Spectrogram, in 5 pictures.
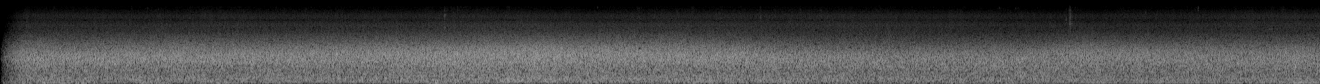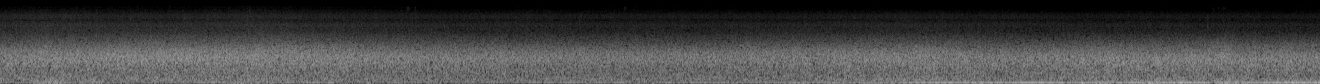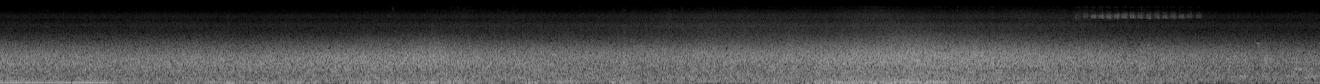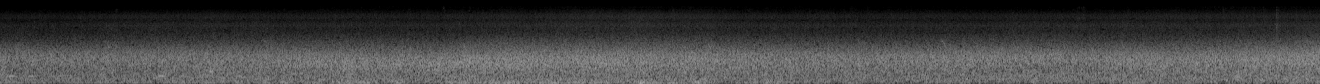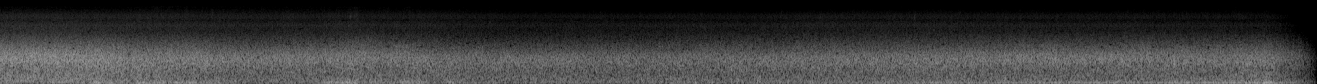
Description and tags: Large ambiance of "mistral wind" blowing in pine trees. Some distant traffic.From various field recordings during a shooting in France, Aubagne near Marseille. We call "Mistral" this typical strong wind blowing in this area. Hot in summer, it's really cold in winter.
mistral, pine, strong, trees, wind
